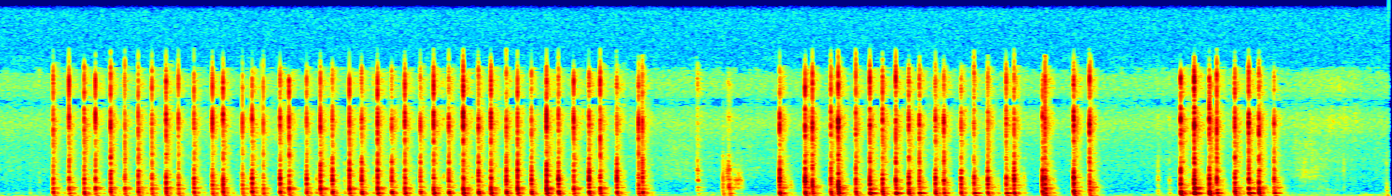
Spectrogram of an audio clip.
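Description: Fingertips and nails tap rapidly on the clear plastic lid of a small cardboard Pringles crisp tube, making short, dry, hollow clicks with a mid-range tone. The taps come in quick bursts with brief pauses around five and eight and a half seconds.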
